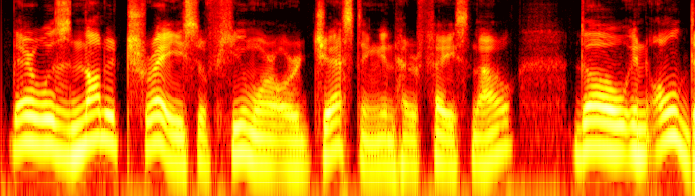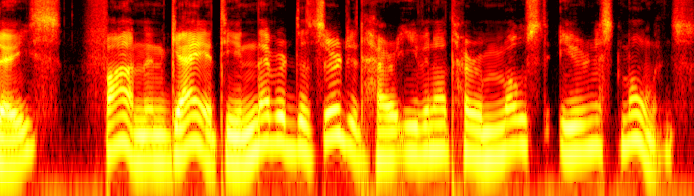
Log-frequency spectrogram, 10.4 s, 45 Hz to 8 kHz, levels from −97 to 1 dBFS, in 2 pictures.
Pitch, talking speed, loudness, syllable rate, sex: 140 Hz, 165 wpm, -17 LUFS, 4.2 syllables/s, male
